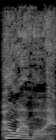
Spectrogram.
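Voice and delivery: mock furious wrestler voice. Retelling a wrestler's crowd bit: furious Supreme imitation. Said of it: "a man furiously pacing around saying".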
